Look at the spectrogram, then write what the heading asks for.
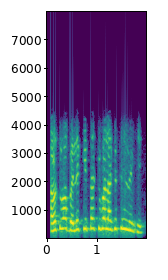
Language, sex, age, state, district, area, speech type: Assamese, female, 18-30, Assam, Darrang, rural, conversation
